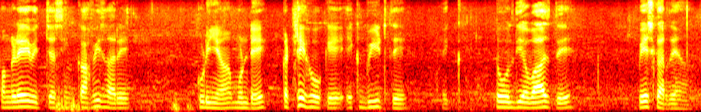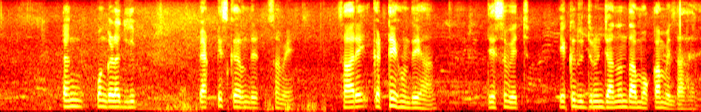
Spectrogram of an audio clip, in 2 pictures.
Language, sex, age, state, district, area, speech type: Punjabi, male, 18-30, Punjab, Ludhiana, urban, spontaneous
